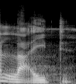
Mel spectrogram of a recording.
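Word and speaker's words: light: एल आई जी एस टी तो एल आई से पढ़ेंगे बच्चों लाई और जी एस टी को क्या पढ़ना है? ट लिखा गया आपका लाइट। ठीक है?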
